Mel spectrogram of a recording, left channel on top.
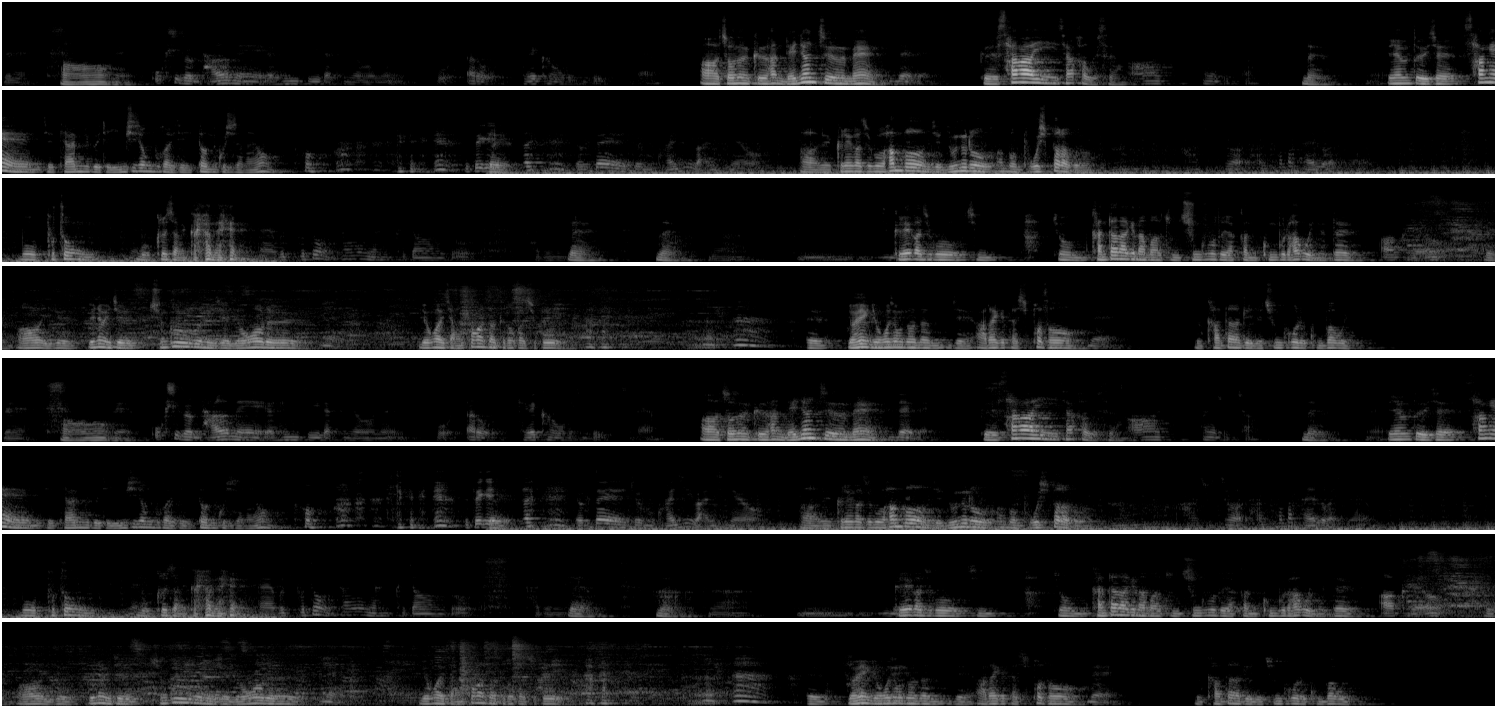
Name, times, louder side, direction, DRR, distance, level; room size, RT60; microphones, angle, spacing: voice 1, 0.0-0.7 1.0-4.0 4.3-6.6 8.9-9.3 9.8-10.0 11.2-12.6 13.6-13.9 17.8-19.9 20.1-22.6 23.9-24.1 25.0-25.2 26.0-28.7 31.1-31.3 32.4-37.4 37.8-39.0 43.6-44.4 48.0-48.3 50.5-51.1 51.6-54.0 55.6-56.0, right 3 dB, 75° right, 6 dB, 1.3 m, -49 dB
voice 2, 0.6-1.2 7.0-8.8 9.8-11.2 13.0-13.3 13.9-17.7 19.8-19.9 22.9-25.9 30.0-30.8 31.2-32.3 35.5-35.8 36.4-36.7 38.8-39.8 40.1-43.4 44.7-47.9 49.0-50.5 52.8-55.6 56.7-58.3, left 3 dB, 45° left, 10 dB, 0.8 m, -35 dB
sound 1, 19.8-32.5, equal, ahead, 2.2 m, -47 dB
sound 2, 43.8-52.1, right 2 dB, 35° right, 6.1 m, -49 dB
21.5 x 11.0 x 3.0 m, 0.67 s
head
